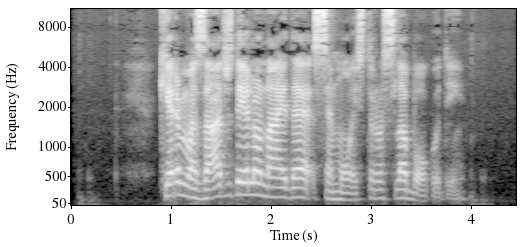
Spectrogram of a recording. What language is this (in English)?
Slovenian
